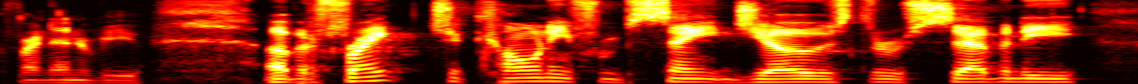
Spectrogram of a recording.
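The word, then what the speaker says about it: Ciccone: Chonei I believe an Italian last name so it's C I CC O N E I'll try to get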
